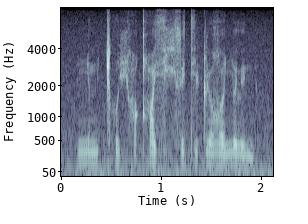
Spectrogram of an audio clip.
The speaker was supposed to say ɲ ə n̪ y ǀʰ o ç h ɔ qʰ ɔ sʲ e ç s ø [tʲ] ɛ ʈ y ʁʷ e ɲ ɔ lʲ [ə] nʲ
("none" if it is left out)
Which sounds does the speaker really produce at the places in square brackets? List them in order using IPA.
tʲ, ɔ

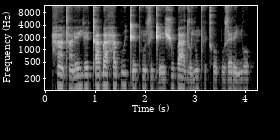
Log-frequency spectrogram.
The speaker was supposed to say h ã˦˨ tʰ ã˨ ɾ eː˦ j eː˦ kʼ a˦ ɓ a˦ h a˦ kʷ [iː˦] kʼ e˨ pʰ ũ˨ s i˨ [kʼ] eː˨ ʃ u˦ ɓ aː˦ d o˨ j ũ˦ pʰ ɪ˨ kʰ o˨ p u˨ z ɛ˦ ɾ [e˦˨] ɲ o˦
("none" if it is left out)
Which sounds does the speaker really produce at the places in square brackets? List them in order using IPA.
iː˦, kʼ, e˦˨

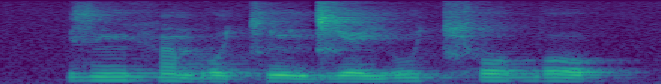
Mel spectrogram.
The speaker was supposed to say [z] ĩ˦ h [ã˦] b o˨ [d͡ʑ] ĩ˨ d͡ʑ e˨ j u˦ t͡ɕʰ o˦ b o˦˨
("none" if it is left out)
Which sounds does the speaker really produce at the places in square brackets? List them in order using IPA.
z, ã˦˨, t͡ɕ

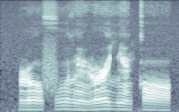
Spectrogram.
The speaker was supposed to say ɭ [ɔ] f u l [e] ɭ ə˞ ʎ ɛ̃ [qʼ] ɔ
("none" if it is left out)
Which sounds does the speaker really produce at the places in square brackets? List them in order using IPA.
o, ẽ, k

